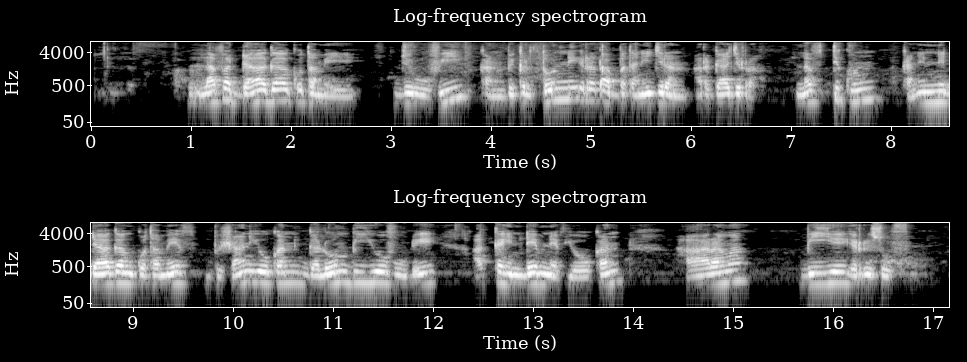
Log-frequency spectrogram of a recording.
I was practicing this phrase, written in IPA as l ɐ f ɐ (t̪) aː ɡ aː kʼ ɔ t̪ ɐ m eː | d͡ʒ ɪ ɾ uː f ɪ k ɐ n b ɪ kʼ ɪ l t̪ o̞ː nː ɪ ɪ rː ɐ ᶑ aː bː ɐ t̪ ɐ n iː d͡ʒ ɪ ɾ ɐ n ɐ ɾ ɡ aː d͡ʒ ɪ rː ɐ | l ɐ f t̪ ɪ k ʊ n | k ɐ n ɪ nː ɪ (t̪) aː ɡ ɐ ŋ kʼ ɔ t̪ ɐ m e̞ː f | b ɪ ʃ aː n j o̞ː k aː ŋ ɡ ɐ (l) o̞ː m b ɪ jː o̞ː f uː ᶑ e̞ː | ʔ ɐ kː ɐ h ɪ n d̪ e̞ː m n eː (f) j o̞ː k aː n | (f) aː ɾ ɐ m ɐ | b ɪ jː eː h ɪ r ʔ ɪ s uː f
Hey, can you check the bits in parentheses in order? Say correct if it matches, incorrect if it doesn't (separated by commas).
incorrect, incorrect, correct, correct, incorrect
